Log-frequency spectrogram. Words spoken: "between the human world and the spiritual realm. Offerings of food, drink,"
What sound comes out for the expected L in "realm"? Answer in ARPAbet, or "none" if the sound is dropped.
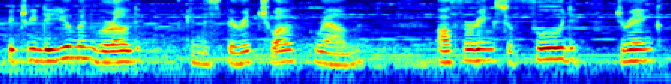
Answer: L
